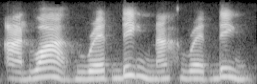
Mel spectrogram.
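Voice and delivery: Reading said slowly as RED-ing, short e. Shown as a demonstration. Teacher spells the town name for students, slow RED-ing. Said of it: "สระเอ รอเรือ ดอเด็กนะ".

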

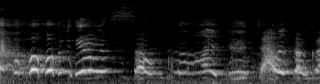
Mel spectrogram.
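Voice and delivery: bursting laugh through the words; giggly tickle attack. Real, not acted. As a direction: laugh out loud while praising. Laughing while tickling baby.

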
